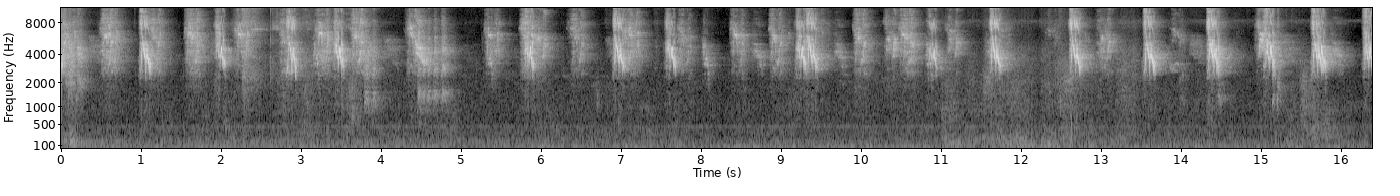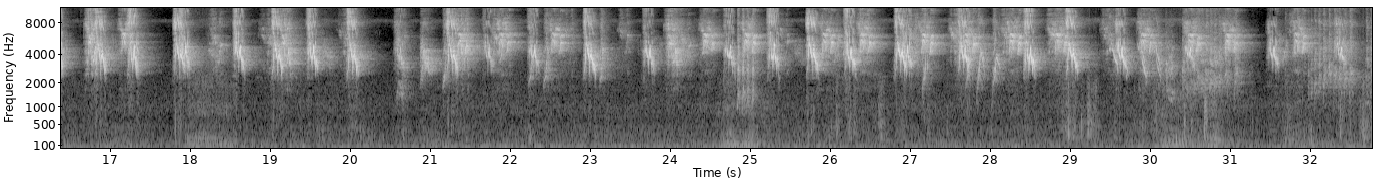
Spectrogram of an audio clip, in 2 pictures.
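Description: House sparrow nestlings close to fledging, chirping over and over from the nest. The short, high chirps come at about two to three a second and grow denser and louder over the last third.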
